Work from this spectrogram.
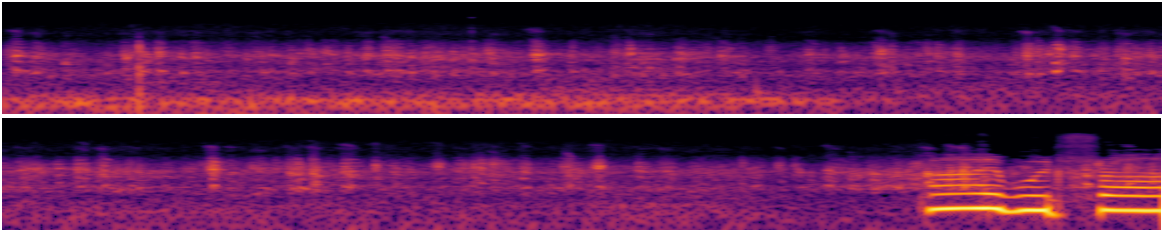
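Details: Chorus of wood frogs in a vernal pool at West Hill Park, Uxbridge, Massachusetts, on a sunny day in late March; faint, steady clucking croaks under a soft voice, ending with a brief loud harmonic sound.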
